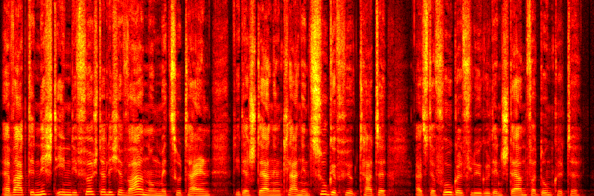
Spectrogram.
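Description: A man narrating an animal adventure audiobook in a steady, dramatic storytelling manner. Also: fairly high pitch, moderate pace.

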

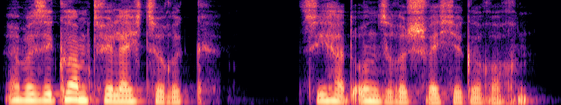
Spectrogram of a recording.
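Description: A man's voice: fairly high pitch, moderate pace, vocal fry, a little mellow. A man reading a storybook, voicing a frightened female queen cat whose voice is dull with grief. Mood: dull, grieving.

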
